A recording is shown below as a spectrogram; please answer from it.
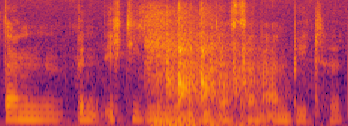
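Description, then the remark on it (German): A woman speaks while a dull, heavy thud from a door slamming somewhere in the background rumbles briefly under her voice. “Ja, liebe Zuhörer, wenn Sie das Donnern im Hintergrund hören, das sind Türen, die hier knallen.”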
